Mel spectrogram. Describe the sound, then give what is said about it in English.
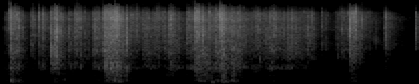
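A bag of pretzels is crinkled and torn open, giving a dense, faint run of crisp plastic rustles and crackles with a few louder bursts, and no talk. “Don't crush my pretzels. Open it. Yay, pretzels.”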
